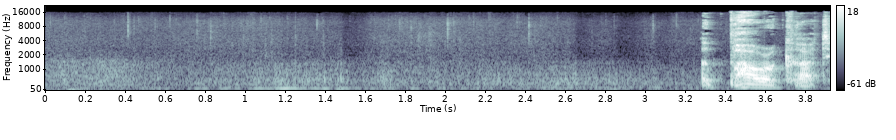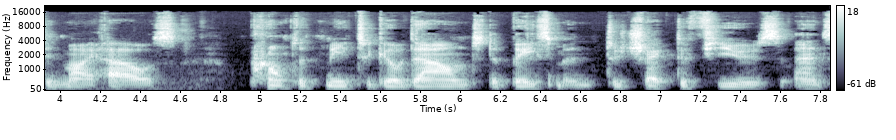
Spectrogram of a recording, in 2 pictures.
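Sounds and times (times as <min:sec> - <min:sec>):
heavy rain during a thunderstorm: 0:00.0 - 0:03.7
deep low rumble of thunder: 0:00.0 - 0:03.8
speech: 0:03.5 - 0:07.8.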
